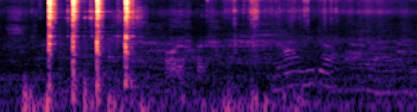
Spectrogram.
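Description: Iron tongs clinking against burning charcoal and a clay bowl as live coals are picked up to load a hookah chillum: four sharp clicks in quick succession in the first second and a half.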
